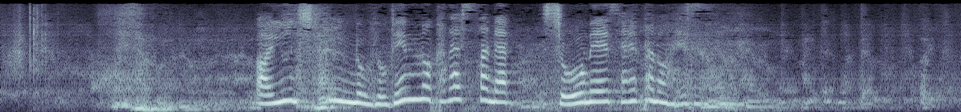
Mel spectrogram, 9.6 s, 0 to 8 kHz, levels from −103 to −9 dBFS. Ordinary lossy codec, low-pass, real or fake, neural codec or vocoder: MP3, 32 kbps; 7.2 kHz; fake; codec, 16 kHz, 1 kbps, FunCodec, trained on LibriTTS, 50 frames a second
